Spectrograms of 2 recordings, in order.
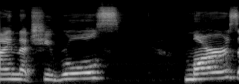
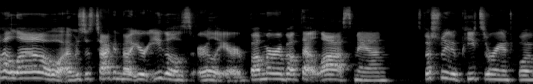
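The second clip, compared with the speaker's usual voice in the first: usual speaking voice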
